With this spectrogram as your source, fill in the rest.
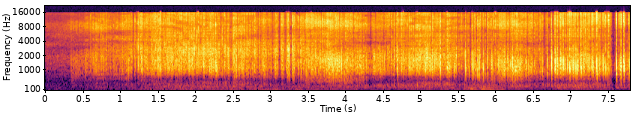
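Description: A small wooden toothed rake is dragged in circles through fine white sand in a black hexagonal zen garden tray. It makes a soft, continuous gritty scraping centered in the midrange, swelling and easing with each pass, with a few sharper crackles toward the end.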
